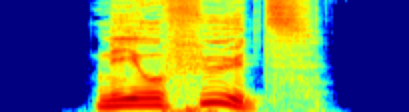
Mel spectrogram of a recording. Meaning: genitive of Neophyt
- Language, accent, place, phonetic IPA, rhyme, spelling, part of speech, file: German, Germany, Berlin, [neoˈfyːt͡s], -yːt͡s, Neophyts, noun, De-Neophyts.ogg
